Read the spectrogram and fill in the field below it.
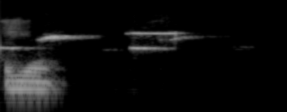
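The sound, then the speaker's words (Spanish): Small birds give a few bright, high chirps in two short bursts, with a brief bit of voice at the very start and quiet between calls. “El sigue de pajaritos. Sí, eso ya no le puedo, no me hacen caso, madre.”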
